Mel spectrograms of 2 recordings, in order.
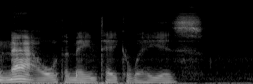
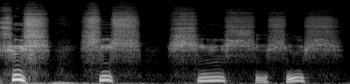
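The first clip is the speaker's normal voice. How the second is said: mock hushing; 7 semitones higher, 6 dB louder, much slower than usual. [name] hushing the others.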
